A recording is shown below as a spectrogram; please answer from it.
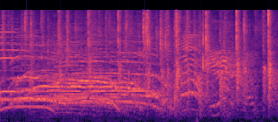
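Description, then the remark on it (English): A small live audience cheers and whoops over scattered applause as the show All Work, No Play is introduced, loud and steady for about three seconds before tapering off, with excited high-pitched voices mixed through the clapping. “It's a good intimate crowd.”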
